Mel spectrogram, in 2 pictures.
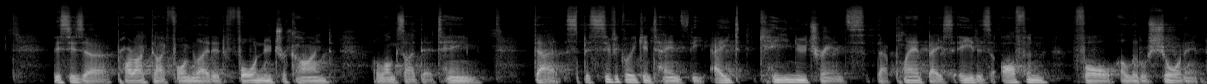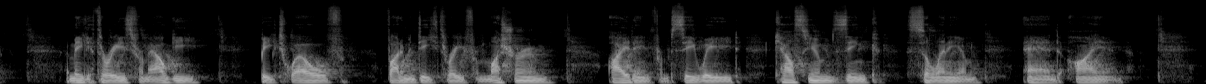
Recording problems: echo of what is said; noticeable; throughout; 110 ms later, 15 dB below the speech

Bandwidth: 18.5 kHz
